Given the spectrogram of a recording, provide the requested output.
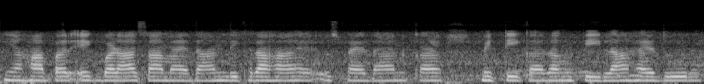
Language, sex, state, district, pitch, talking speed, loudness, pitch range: Hindi, female, Maharashtra, Mumbai Suburban, 180 Hz, 155 wpm, -18 LUFS, 180-185 Hz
